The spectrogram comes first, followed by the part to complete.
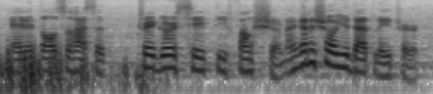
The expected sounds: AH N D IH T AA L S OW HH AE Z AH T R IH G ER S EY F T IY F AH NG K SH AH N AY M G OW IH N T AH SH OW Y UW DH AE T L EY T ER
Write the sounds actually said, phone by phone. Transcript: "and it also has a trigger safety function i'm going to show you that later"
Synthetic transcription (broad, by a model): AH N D IH T AA L S OW HH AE S AH T R IH G ER S EY F T IY F AH NG K SH AH N AY M G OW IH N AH SH OW Y UW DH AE T L EY T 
